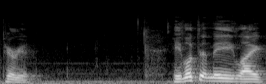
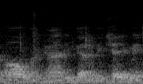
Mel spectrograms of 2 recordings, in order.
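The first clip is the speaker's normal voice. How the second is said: low, hushed, much softer disbelief; stunned disbelief; 4 semitones lower, 12 dB quieter, faster than usual. Retold or imitated. Bruce, realizing his mistake, murmurs in stunned disbelief. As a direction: breathe it out like the floor dropped. Finds the disclosure in paperwork.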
